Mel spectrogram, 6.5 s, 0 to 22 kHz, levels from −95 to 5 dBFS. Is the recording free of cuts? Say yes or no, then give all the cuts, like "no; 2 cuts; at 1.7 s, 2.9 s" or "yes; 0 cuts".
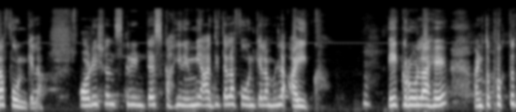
yes; 0 cuts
